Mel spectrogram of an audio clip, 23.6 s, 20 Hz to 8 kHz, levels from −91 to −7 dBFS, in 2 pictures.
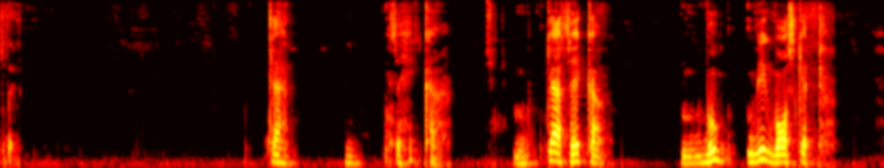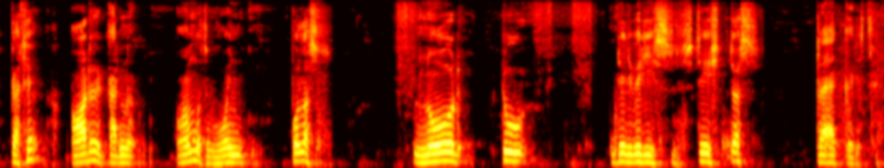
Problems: background sounds at intervals, background conversations at intervals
